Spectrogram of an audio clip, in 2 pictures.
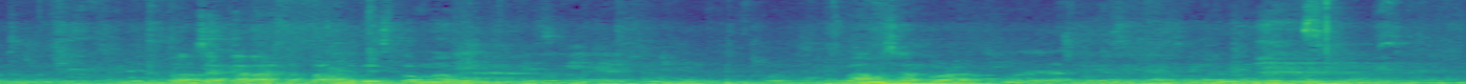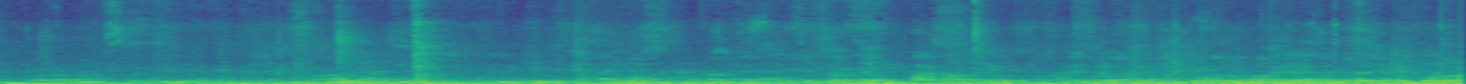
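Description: A man speaks steadily in a room, as if lecturing.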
